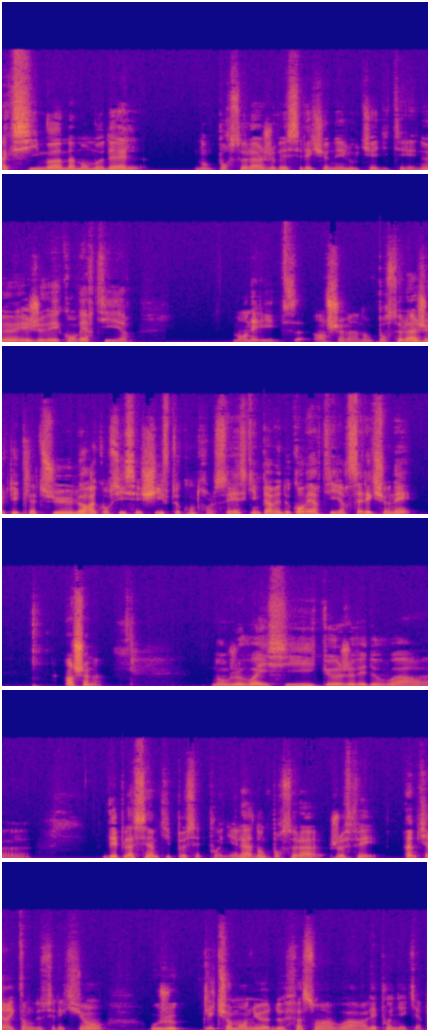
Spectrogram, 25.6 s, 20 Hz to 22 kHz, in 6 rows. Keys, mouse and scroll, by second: 2.1 click, 11.6 click, 13.0 middle click, 14.0 click, 17.7 click, 18.6-19.8 drag, 21.1 click, 21.8 click, 25.4-25.5 drag.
